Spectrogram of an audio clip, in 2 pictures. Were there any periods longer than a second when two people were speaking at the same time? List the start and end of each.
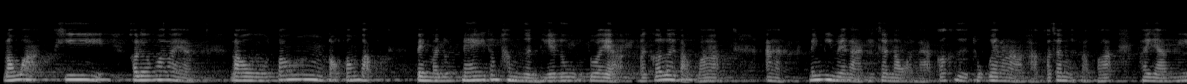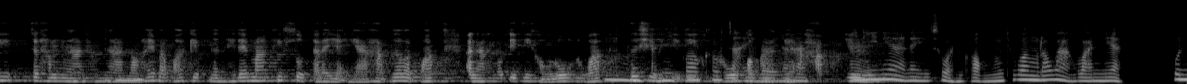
18.2-19.9

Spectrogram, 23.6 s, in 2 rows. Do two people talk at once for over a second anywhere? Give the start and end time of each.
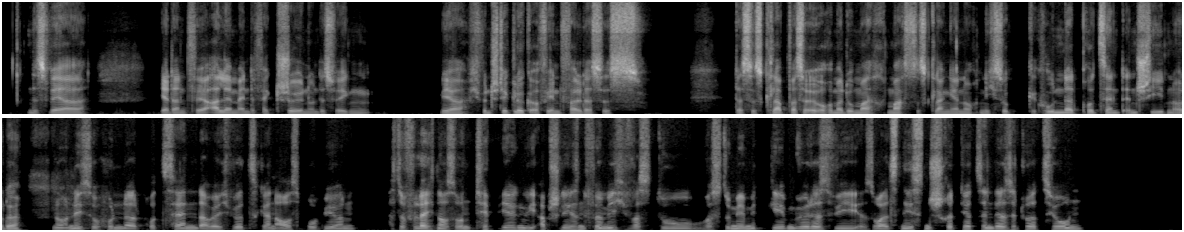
none

